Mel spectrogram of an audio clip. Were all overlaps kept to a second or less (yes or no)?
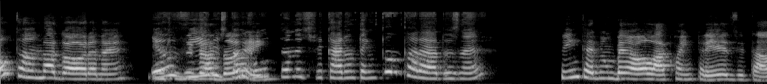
no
